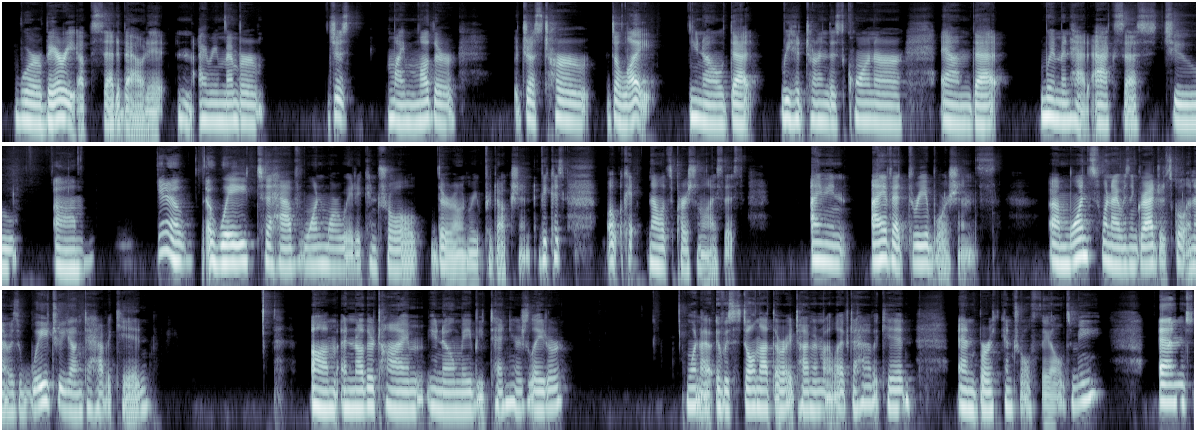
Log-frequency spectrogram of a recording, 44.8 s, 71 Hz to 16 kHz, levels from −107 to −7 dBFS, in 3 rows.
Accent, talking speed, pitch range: American, 140 wpm, 155-185 Hz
